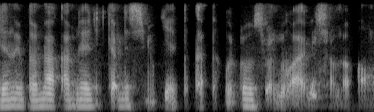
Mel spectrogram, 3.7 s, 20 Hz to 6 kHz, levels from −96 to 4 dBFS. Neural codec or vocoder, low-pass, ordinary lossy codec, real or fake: autoencoder, 22.05 kHz, a latent of 192 numbers a frame, VITS, trained on one speaker; 5.4 kHz; none; fake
